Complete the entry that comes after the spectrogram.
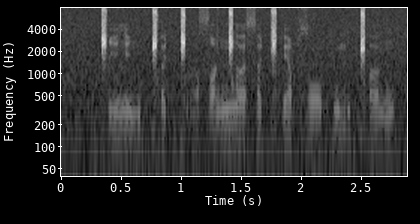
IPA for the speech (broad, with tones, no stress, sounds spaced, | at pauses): ǁ i˨ l i˨ m ǁ ə˧ ɡ͡ǁ a˨ sˤ e˧ ŋ͡ǁ ʌ˦ s ʌ˧ ǁʰ e˧ f zˤ u˨ f u˦ m ǁ ʌ˧ ŋ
